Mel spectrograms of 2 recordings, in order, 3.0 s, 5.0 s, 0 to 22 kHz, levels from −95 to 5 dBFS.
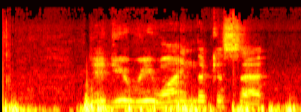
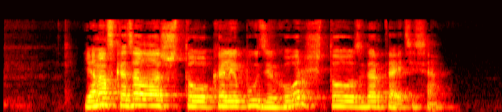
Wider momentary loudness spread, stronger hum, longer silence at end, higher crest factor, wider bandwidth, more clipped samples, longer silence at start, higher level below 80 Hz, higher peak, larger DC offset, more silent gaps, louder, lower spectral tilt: second, 6 LU vs 14 LU; neither; second, 0 s vs 0.6 s; second, 14 dB vs 20 dB; first, 15 kHz vs 11.5 kHz; neither; second, 0 s vs 0.85 s; first, -22 dBFS vs -64 dBFS; about the same, -2 dBFS vs -4 dBFS; neither; neither; first, -16 LUFS vs -22 LUFS; about the same, -5 dB/octave vs -4.5 dB/octave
